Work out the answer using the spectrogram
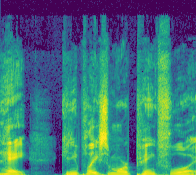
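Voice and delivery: sarcastic, falsely sincere delivery. Retelling what you said when you called in live to him, retelling a sarcastic request. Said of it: "sarcastic me".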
